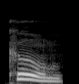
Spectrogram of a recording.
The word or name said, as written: coombe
